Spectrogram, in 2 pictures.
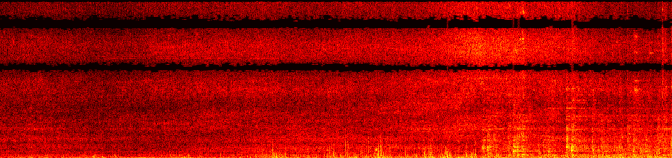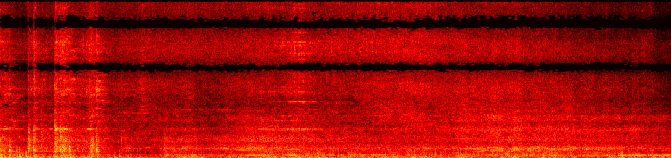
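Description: Orange Iyotetsu streetcar rumbling across the diamond crossing, its wheels clacking sharply over the gaps in the crossing rails for a few seconds about midway, with cars driving past alongside.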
